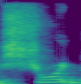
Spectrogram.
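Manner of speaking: "short" singled out with deliberate emphasis; stress on short. Real, not acted. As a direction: lean on the word "short". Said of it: "I emphasize the word short".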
